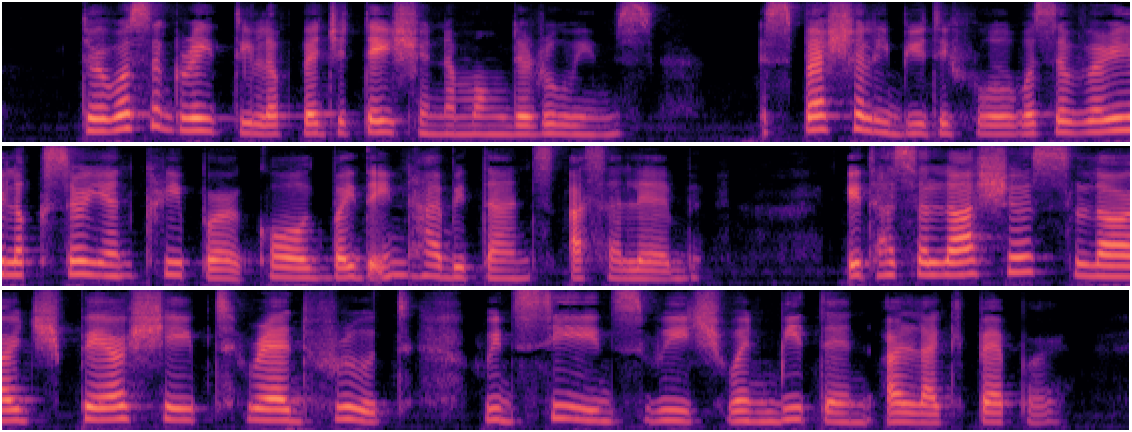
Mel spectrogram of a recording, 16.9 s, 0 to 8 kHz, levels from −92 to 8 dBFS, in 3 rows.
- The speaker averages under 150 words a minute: Yes, average, 140 wpm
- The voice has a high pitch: Yes, high, 220 Hz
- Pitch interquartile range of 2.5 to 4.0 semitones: No, average, 4.7 semitones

